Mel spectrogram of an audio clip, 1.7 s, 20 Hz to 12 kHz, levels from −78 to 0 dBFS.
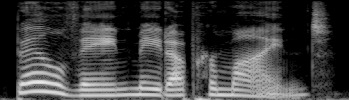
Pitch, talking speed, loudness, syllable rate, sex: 205 Hz, 170 wpm, -15 LUFS, 4.6 syllables/s, female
